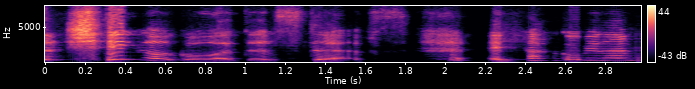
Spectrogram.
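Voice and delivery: high, cracking-up delivery; laughing through words. Real, not acted. Joking to viewers that her child will vanish, laughing. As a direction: barely get the joke out through laughter.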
